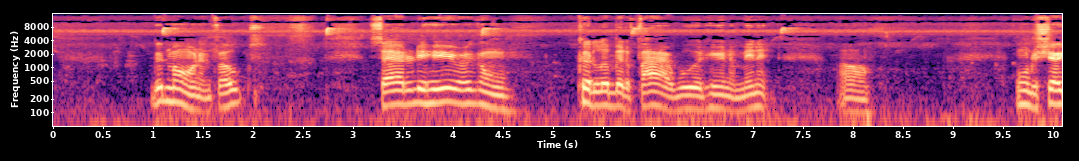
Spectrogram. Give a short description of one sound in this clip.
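A man talks calmly up close.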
